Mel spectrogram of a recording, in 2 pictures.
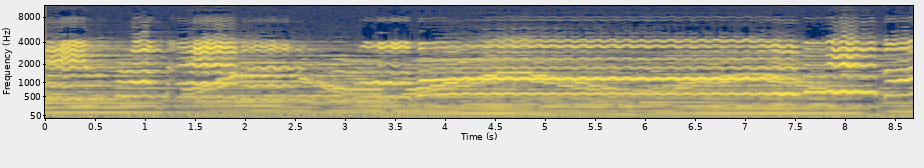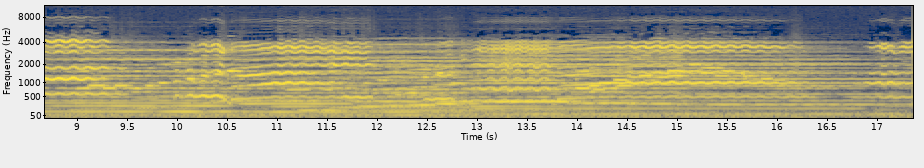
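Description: Orchestral cartoon film score, operatic in style: a melody with heavy vibrato and several sweeping slides up and down.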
